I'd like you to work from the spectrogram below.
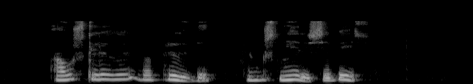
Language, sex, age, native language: Icelandic, female, 40-49, Icelandic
